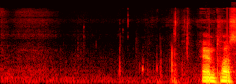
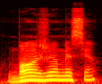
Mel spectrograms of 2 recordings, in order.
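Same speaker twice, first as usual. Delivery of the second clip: bonjour monsieur said higher and louder; mock French greeting; 6 semitones higher, 4 dB louder, slower than usual. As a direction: greet him in a hammy schoolboy French, louder. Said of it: "That's all I remember from school".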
